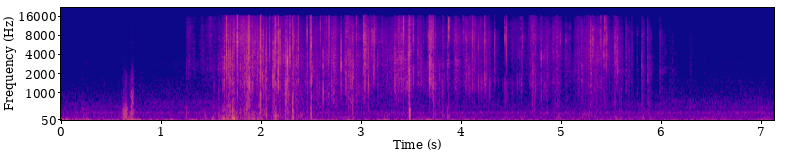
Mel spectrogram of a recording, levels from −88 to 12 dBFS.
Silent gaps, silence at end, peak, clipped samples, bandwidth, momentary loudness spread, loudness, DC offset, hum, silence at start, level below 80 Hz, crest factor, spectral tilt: none; 0 s; -6 dBFS; under 0.1%; 17 kHz; 22 LU; -33 LUFS; under 0.1%; none; 0 s; -52 dBFS; 32 dB; -0.5 dB/octave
